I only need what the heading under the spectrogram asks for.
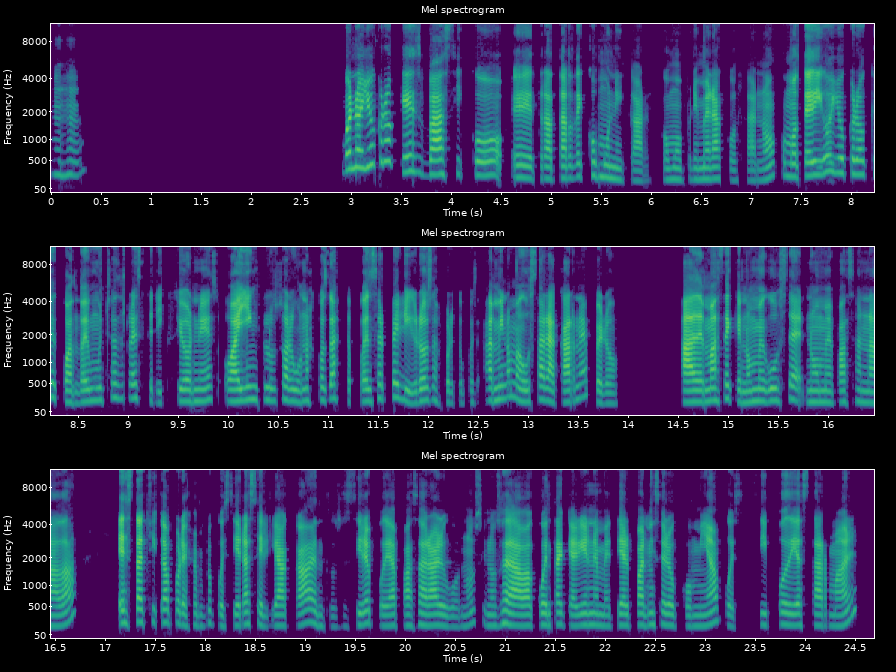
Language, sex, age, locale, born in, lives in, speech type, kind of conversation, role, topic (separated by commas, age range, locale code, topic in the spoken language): Spanish, female, 30-34, es-PE, Peru, Italy, conversation, podcast, guest, ¿Cómo adaptas tus comidas para personas con alergias o dietas especiales?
